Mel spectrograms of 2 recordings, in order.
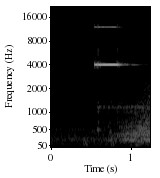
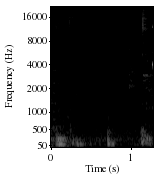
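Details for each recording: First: Germanica portable induction cooker switched on with no pan: one short loud high beep then cooling fan winds up; refuses to heat, no pan detected. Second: Germanica portable induction cooker being switched on: a few handling thumps, then one loud, clear high-pitched beep about half a second long; normal power-on signal.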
